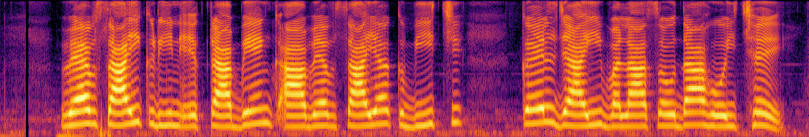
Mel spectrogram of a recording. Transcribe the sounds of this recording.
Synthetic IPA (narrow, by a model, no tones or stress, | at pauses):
ʋjebsaikɾinek̚ʈabẽŋkaʋjəbsajəkbit͡ʃ | kəɪld͡ʒaibəlasəwd̪aɦojt͡ʃʰɛ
